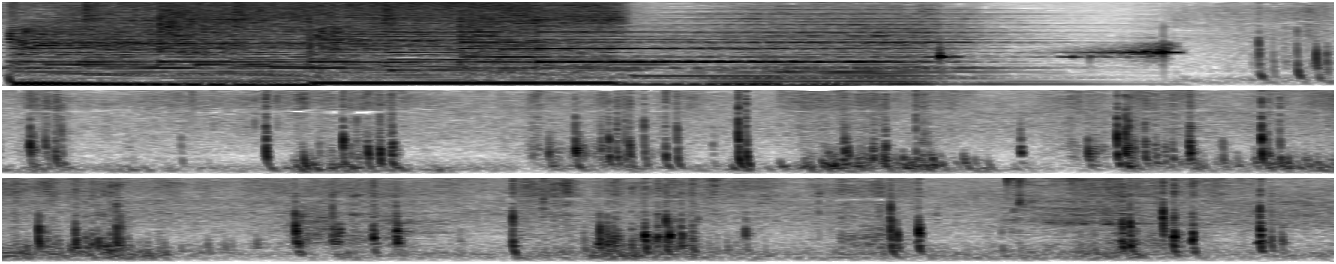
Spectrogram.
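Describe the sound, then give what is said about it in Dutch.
Footsteps crunch through a thin layer of fresh snow on a walk from a station, following a short stretch of music. The crunches are irregular and fairly loud, with many steps in an uneven walking rhythm. “Ik kon het niet laten toen ik vrijdag van station Mediapark naar de Vroege Vogels redactie liep en er een laagje verse sneeuw lag. Moest ik de knerpende sneeuw opnemen?”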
